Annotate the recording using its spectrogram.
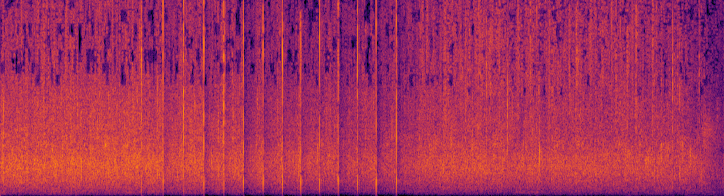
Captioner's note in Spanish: aplausos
